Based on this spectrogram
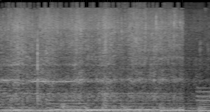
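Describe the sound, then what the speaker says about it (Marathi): Cashew slices, curry leaves and chopped coriander hiss and crackle in a pan as they are stirred together, a loud close sizzle with utensil scrapes that drops off sharply near the end. "काजूचे काप कढीपत्त्याची पाने हे सर्व आपण यामध्ये मिक्स करू"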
